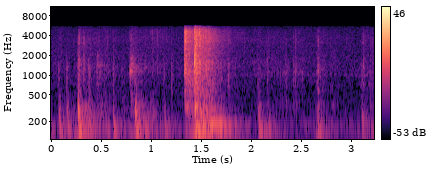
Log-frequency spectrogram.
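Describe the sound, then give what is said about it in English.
A door shuts with a solid thunk, followed by a few small metallic clicks and rattles as the lock is worked to lock the door, with no voices. “I'm locking the door. I don't want anyone coming in.”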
